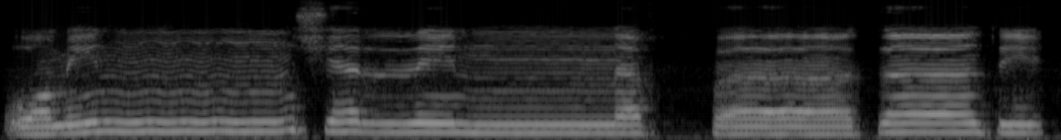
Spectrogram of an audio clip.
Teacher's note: نون مشدد ہے، نون پہ غنہ کریں گے، ناک میں آواز لے کے جائیں گے. ومن شر النفاثات.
